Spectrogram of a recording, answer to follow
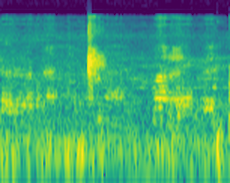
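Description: Snooker balls colliding on the table as they roll after a shot, one sharp click about a second in, with low voices murmuring in the room.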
